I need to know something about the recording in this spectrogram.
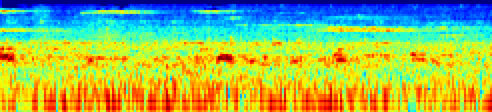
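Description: Busy street ambience: steady low rumble of motor traffic with indistinct voices of people nearby.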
